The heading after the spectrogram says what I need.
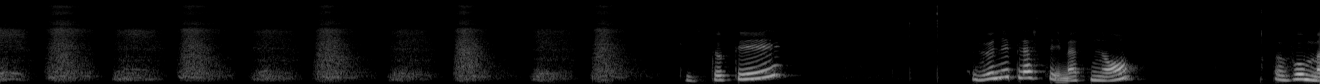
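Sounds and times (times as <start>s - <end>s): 
forceful bhastrika yoga breathing through the nose: 0.0s - 6.7s
speech: 6.9s - 7.9s, 9.7s - 11.4s, 12.7s - 13.1s.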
